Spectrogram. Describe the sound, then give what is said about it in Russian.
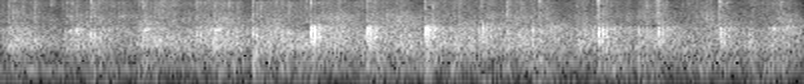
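An audience claps steadily to welcome the creators at the presentation of the illustrated album "Blessed Narym. History of Orthodoxy in the Narym Region", a dense patter of many hands sustained for the full three seconds, moderately loud with occasional sharper claps standing out. “Сегодня здесь находятся его создатели, и мне кажется, нам всем вместе нужно поприветствовать их аплодисментами.”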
